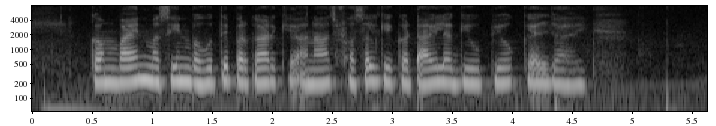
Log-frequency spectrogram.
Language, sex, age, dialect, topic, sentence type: Magahi, female, 31-35, Southern, agriculture, statement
